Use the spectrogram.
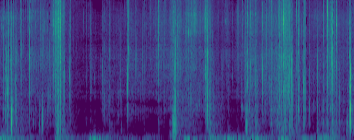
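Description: A full blue Kölln oat flakes plastic bag with a folded top is squeezed and crinkled with fingertips and thumbs. Dry, bright crinkles and crunchy crackles come in quick irregular bursts, separated by short quiet gaps.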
